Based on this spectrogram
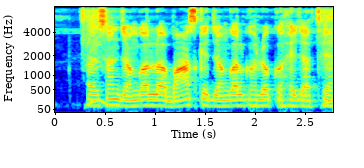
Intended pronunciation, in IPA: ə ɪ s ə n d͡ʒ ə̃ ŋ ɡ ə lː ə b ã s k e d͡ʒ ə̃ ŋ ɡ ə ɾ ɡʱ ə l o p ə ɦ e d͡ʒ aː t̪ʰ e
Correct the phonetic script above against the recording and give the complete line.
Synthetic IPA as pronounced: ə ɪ s ə n d͡ʒ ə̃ ŋ ɡ ə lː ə b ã s k e d͡ʒ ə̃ ŋ ɡ ə l ɡʱ ə l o k ə ɦ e d͡ʒ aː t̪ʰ e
